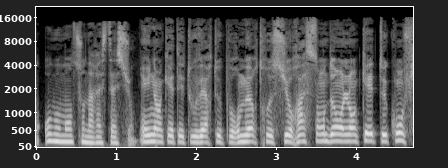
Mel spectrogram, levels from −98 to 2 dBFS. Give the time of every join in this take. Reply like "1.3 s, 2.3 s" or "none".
none

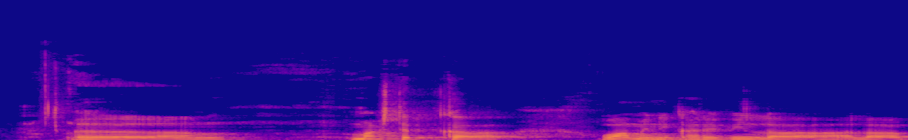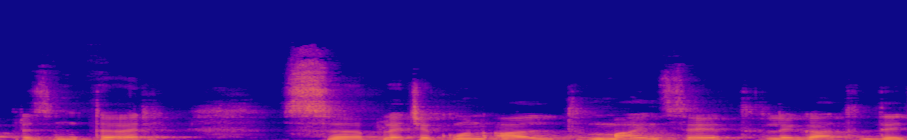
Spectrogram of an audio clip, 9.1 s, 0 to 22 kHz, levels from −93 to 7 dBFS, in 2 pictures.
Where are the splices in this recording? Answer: none

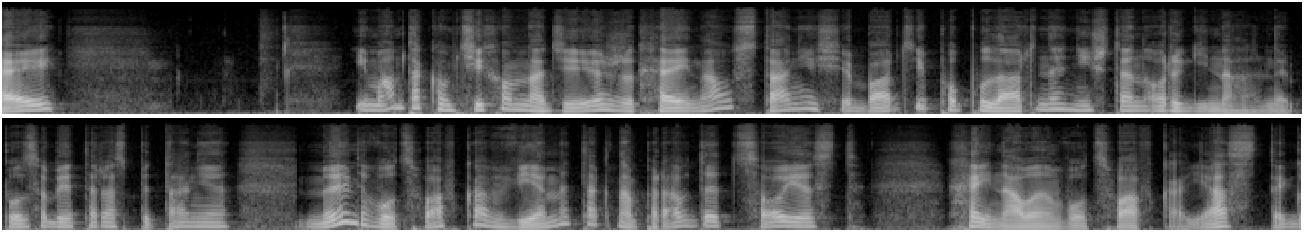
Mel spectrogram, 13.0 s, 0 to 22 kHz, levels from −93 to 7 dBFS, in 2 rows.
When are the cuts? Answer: 3.2 s, 6.6 s, 8.0 s, 8.3 s

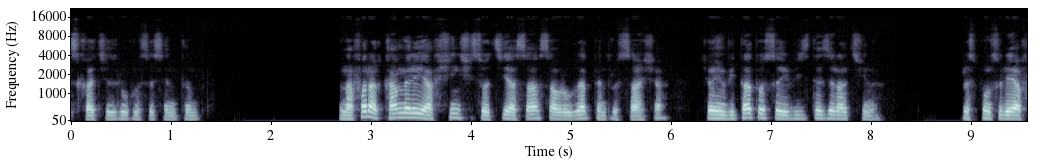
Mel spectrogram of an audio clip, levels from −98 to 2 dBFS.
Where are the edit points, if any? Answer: none

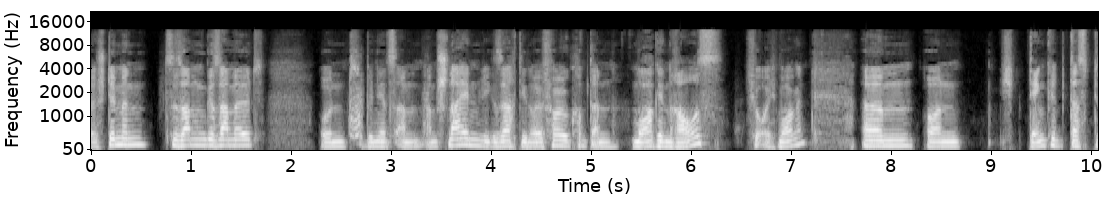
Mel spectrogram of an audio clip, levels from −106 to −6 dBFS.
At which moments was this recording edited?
2.7 s, 8.3 s

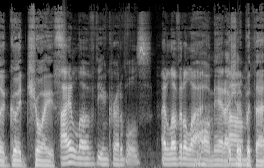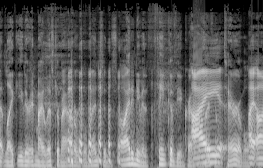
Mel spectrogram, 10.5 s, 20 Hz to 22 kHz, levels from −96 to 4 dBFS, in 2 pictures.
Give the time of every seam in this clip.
3.1 s

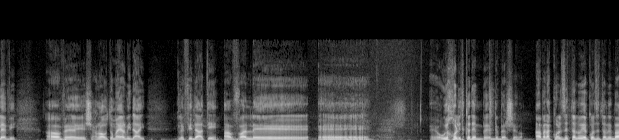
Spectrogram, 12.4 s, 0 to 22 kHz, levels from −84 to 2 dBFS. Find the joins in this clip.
4.4 s

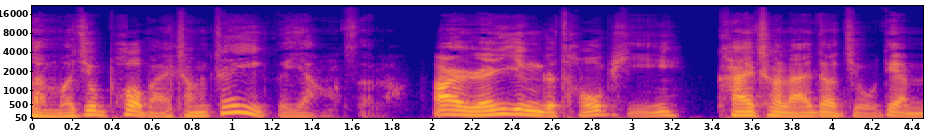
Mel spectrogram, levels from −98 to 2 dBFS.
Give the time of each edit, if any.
1.9 s

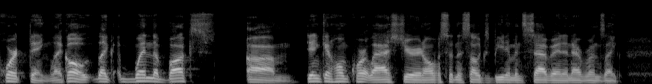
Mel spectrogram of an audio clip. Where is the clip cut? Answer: none

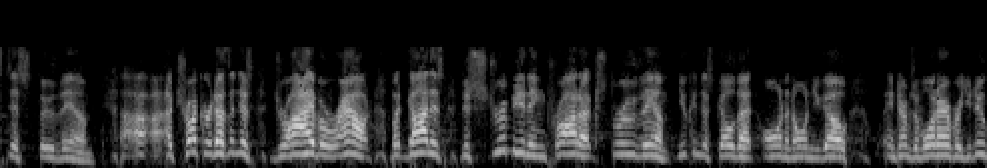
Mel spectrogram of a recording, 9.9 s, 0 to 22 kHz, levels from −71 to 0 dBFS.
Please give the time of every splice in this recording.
none

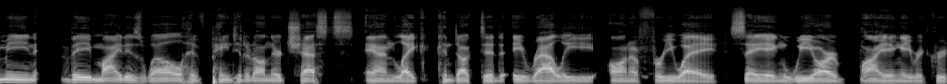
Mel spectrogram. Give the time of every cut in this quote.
7.3 s

